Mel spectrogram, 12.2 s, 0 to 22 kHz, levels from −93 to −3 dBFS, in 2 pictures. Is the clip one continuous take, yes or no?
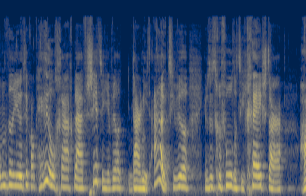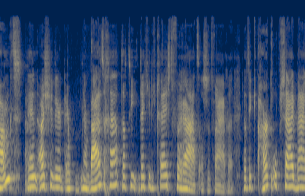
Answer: no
